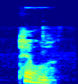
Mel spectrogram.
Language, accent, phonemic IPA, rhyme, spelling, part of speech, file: English, Southern England, /ˈpɪlm/, -ɪlm, pilm, noun / verb, LL-Q1860 (eng)-pilm.wav
- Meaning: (noun) dust; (verb) To have dust blow about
